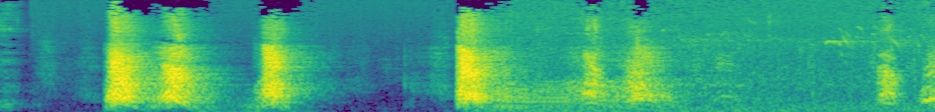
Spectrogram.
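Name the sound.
dogs barking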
